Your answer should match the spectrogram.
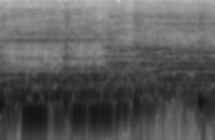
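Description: Indorock band music: a male voice singing over the band, with a steady bass line and a wavering held sung note coming in about halfway through.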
